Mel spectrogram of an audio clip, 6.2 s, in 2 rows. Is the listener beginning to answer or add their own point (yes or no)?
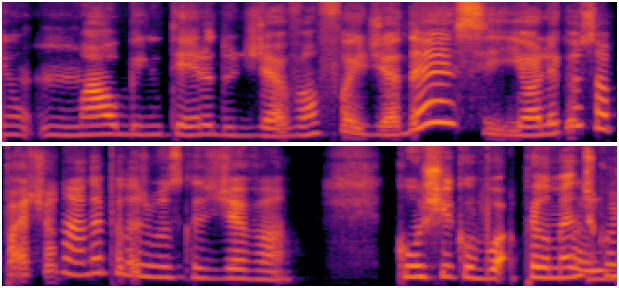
no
